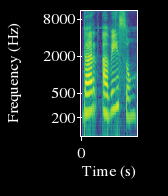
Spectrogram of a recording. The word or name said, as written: dar aviso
